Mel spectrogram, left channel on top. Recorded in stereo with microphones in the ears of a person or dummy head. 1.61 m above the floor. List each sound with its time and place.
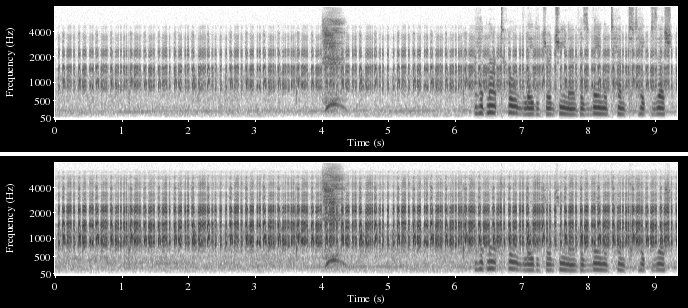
0.0 s an insect: 70° right (ahead or behind)
4.0 s a gasp: 10° right (ahead or behind)
6.3 s a woman speaking: 60° left (ahead or behind)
